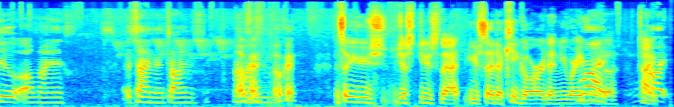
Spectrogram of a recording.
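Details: Adult woman speaking; typical speech.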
